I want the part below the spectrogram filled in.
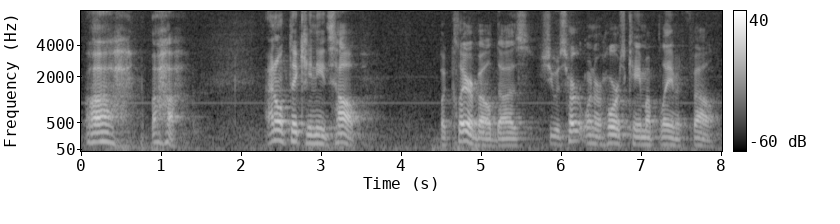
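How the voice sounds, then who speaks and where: A man's voice: mid-range voice, measured pace, natural voice. A man playing a wounded, practical frontier marshal in an old-time Western radio drama, matter-of-fact in manner. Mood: concerned, urgent.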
